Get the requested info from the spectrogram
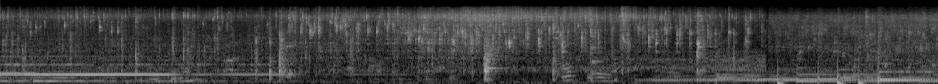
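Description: Pieces of rohu fish sizzling and crackling as they fry in hot oil in a steel kadai, with a metal spatula scraping against the pan as the pieces are lifted out.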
